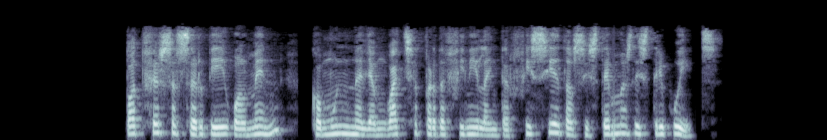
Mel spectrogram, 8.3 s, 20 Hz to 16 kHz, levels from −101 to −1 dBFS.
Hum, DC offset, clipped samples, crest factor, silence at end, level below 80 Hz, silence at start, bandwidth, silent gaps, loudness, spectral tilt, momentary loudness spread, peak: none; under 0.1%; under 0.1%; 18 dB; 1.15 s; -54 dBFS; 1.25 s; 8 kHz; 2.99-3.11 s, 6.97-7.01 s; -18 LUFS; -4 dB/octave; 8 LU; 0 dBFS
